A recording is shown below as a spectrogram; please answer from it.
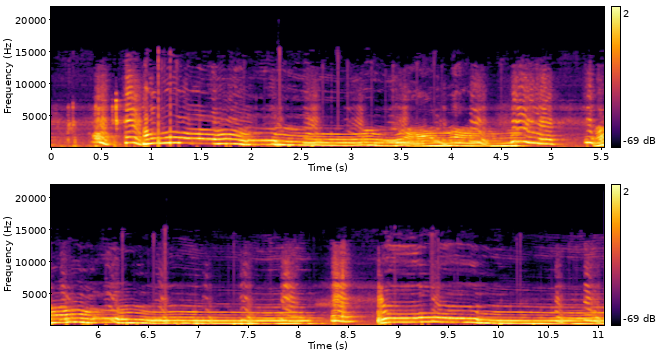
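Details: Domestic dog howling at an irritating sound: three long howls, each starting with a sharp rising yelp and then sliding down into a sustained mournful tone, separated by brief silences.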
